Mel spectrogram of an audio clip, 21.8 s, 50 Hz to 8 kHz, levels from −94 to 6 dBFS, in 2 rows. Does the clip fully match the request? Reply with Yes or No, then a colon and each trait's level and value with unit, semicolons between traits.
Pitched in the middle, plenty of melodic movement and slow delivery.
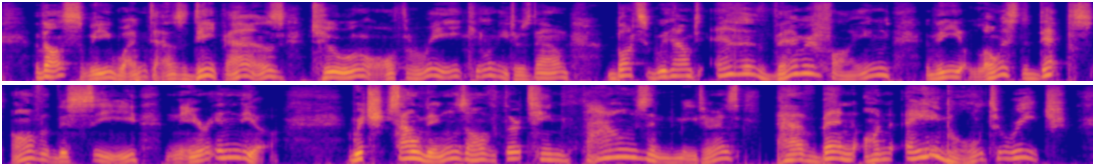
Yes: medium, 165 Hz; wide, 7.8 semitones; slow, 90 wpm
